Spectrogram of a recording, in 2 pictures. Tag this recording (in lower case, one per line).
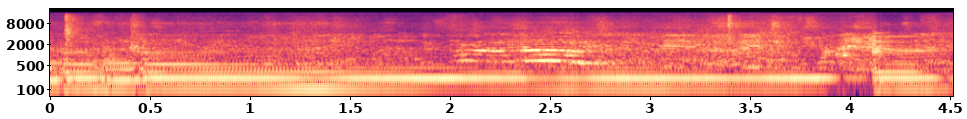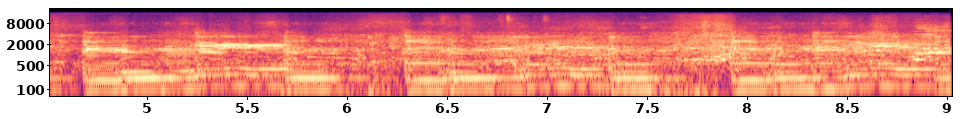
music
speech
